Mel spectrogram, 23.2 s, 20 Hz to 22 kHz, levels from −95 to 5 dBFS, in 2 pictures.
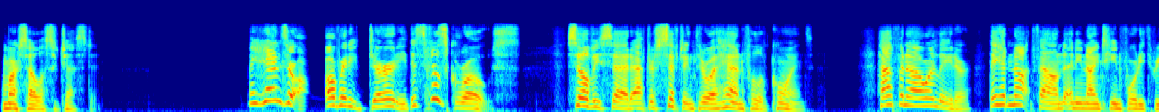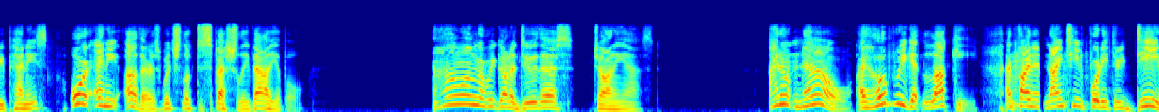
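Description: It's a speech clip that's been through an Opus call path, so nothing above about 8 kHz, and it has a handful of network-side problems. First, right after "hands are" there's a call audio freeze from 2.99 to 3.32 s: the last sound gets carried on as a buzzy tail for roughly 260 ms, dropping to silence for about 40 ms, and then the speech picks up exactly where it left off, so nothing is lost but everything after runs about 260 ms later. The likely cause is packets held up in transit until the jitter buffer ran dry. Then from 8.53 to 11.91 s there's a jitter buffer speed-up, with the speech running at about 105% speed at unchanged pitch. The receiver is trimming tiny pitch-period-sized slices over and over, around a fifth of a second in total, to work off a backlog of queued audio, and it comes across as slightly rushed. A second speed-up runs from 17.89 to 18.71 s, just before "I don't know I", this time at about 107% with roughly 70 ms cut. 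Right after the first one there's a short stall from a late packet at 11.98 to 12.03 s: a packet wasn't there on time, so the receiver stretched the current sound by 30 ms until it showed up, giving a brief held moment with nothing missing. Straight after that comes a burst of packet loss from 12.07 to 12.17 s, just before "or any others which". Here the packets never made it in time, so about 80 ms of speech is replaced by a fading continuation of the previous sound, and the audio resumes further on with that stretch gone.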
